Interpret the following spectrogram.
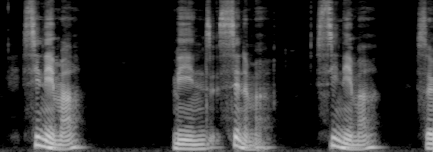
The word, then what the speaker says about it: cinéma: If you see the letter C in front of an E or an I, then you pronounce it like an S.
